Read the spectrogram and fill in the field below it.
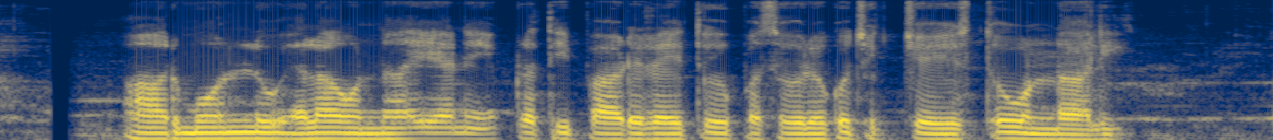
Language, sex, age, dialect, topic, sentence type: Telugu, male, 56-60, Utterandhra, agriculture, statement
